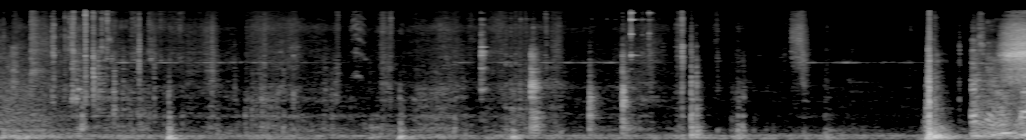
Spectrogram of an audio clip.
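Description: Handling noises inside a car: scattered clicks, knocks and jingling keys over a steady low hum, with one loud thump near the end.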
